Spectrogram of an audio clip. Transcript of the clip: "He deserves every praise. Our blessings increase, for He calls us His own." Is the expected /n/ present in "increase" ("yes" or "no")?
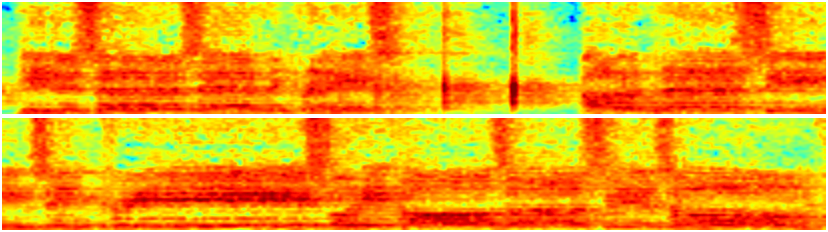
yes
